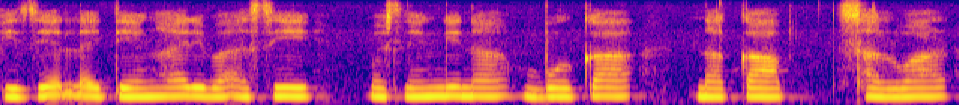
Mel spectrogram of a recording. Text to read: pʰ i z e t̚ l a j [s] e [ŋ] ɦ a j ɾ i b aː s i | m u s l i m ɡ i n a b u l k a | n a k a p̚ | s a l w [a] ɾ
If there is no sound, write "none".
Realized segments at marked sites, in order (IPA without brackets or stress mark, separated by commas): t, ŋ, a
